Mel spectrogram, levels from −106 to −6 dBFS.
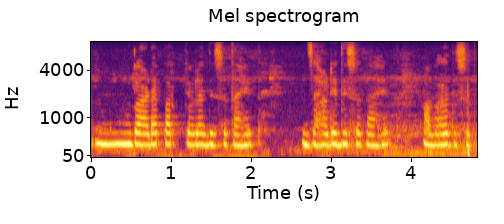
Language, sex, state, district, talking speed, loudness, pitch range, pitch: Marathi, female, Maharashtra, Dhule, 135 wpm, -15 LUFS, 250-260 Hz, 255 Hz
